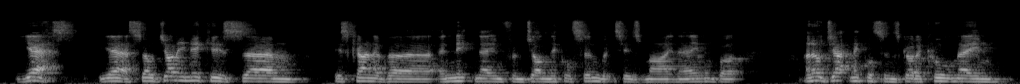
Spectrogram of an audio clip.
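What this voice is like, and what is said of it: British accent. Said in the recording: “our first guest ever with a cool accent ... This the new British invasion.”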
